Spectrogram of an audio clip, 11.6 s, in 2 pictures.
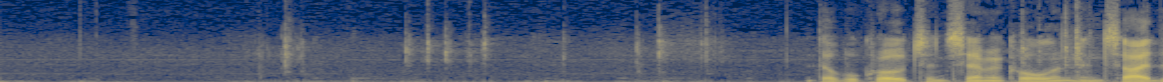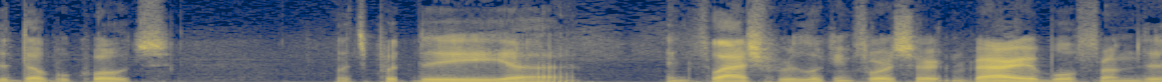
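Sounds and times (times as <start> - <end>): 
typing on a computer keyboard: 1.3 - 2.5
speech: 4.1 - 6.8, 7.5 - 11.6.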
